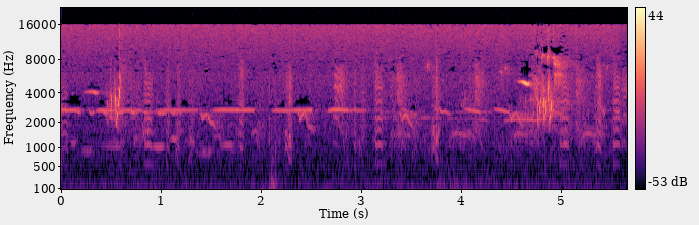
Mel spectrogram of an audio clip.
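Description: Zebra finches give short, nasal, toy-trumpet beeps in quick, overlapping bursts.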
